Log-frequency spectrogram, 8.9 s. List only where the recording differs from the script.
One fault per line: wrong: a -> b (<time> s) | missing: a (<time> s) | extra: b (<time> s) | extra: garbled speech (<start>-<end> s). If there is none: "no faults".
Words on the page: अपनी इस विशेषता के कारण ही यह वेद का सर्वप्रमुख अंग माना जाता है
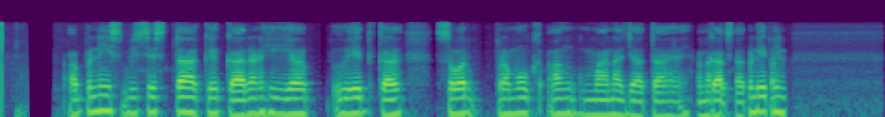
extra: garbled speech (7.0-7.9 s)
